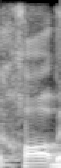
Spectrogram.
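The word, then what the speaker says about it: ख़्वाब: सकता अच्छा ये लफ्ज लिखने में है ख्वाब खवा वाओ अलिफ बा लेकिन पढ़ने में यह खवाब है व साइलेंट हो जाता है ख्वाब पढ़ा जाता है यह लफ उर्दू में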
